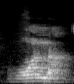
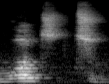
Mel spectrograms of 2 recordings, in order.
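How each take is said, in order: First: "wanna" run together as one word, no t; casual contraction. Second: "want to" as two separate words, both t's sounded; uttered completely. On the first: Teacher showing the usual habit, "wanna" run together. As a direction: blend want and to into "wanna". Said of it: "We usually say". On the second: Teacher showing full enunciation, "want to" pronounced in full. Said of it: "instead of". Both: Shown as a demonstration.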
